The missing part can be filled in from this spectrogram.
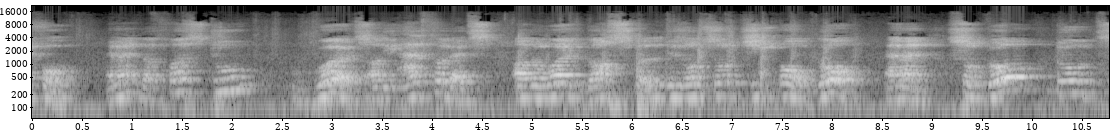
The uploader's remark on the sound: Listen to this message delivered in church and many committed their lives to Jesus and got ready for Baptism.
